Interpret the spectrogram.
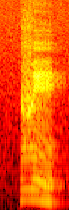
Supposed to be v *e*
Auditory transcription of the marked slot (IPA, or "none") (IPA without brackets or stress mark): e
